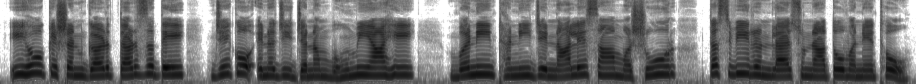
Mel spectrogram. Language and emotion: Sindhi, neutral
